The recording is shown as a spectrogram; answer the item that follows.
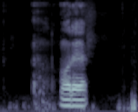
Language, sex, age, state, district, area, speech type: Santali, male, 30-45, West Bengal, Purulia, rural, spontaneous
